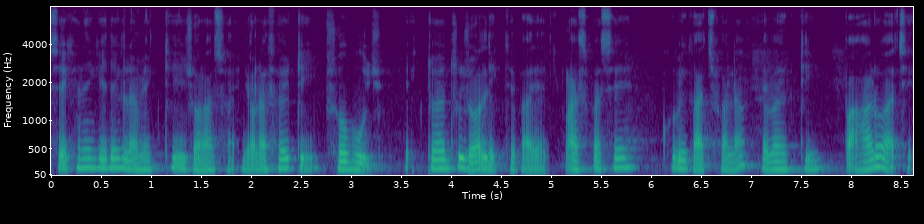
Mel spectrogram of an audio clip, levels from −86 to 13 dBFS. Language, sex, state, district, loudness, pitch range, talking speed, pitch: Bengali, male, West Bengal, North 24 Parganas, -30 LUFS, 130-165 Hz, 140 wpm, 155 Hz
